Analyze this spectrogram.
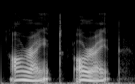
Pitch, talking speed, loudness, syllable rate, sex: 190 Hz, 175 wpm, -17 LUFS, 4.4 syllables/s, female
